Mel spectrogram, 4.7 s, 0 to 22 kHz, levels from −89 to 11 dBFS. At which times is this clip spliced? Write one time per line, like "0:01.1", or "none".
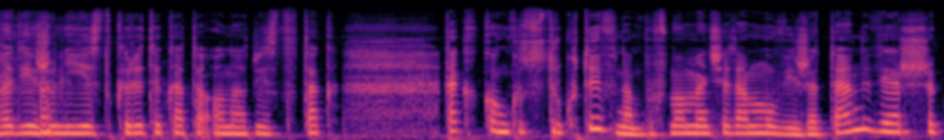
0:01.3
0:03.4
